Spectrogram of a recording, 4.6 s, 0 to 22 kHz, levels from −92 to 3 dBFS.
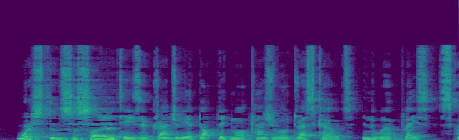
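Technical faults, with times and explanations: throughout: HE-AAC compression. The treble is gritty and metallic, with sibilants going lispy, and the damage is plainly audible. This likely comes from HE-AAC v2 at a low bitrate, which fits around 20 kbps: only the lower spectrum is coded, and the upper bands are copied up from below and shaped by a coarse envelope, so harmonics fail to line up across the crossover. A spectrogram shows smeared, repeated-looking high bands and nothing above 14.9 kHz.
1.2 s to the end: section at the wrong speed. From 1.2 s the speech jumps to 1.41 times its speed, so it turns hurried and high, with pitch up by about seven semitones. Speed and pitch shift together, which points to the section likely having been played against the wrong clock rather than pitch-processed. On a spectrogram the harmonics step abruptly upward and spread apart at 1.2 s, and in the waveform the syllable envelopes become visibly compressed in time from that point onward.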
